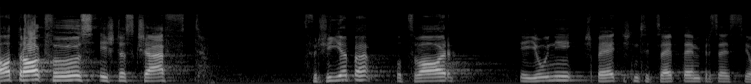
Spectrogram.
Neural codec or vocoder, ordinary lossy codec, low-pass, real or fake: none; none; 10.8 kHz; real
